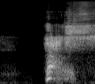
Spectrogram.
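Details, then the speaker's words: Person with dust allergy, nose tickling: a brief quiet pause, then one sudden forceful sneeze with a hissing burst of air; allergic sneeze. "Oh, this is making me sneeze like crazy. Hey, you, you. Oh God. Yeah, it's just tickling my nose like so bad. I feel this sneeze coming."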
